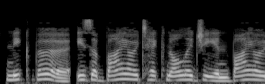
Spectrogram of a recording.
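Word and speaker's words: NICBR: Confederation for biological research ni CBR pronounced mcbird is a biotechnology and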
